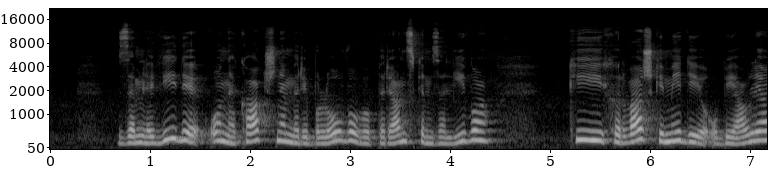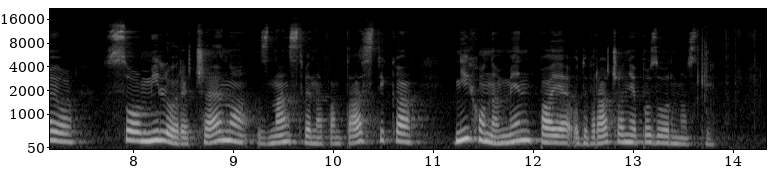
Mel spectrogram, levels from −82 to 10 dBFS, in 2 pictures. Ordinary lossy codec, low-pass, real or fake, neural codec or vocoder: none; 19.8 kHz; real; none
